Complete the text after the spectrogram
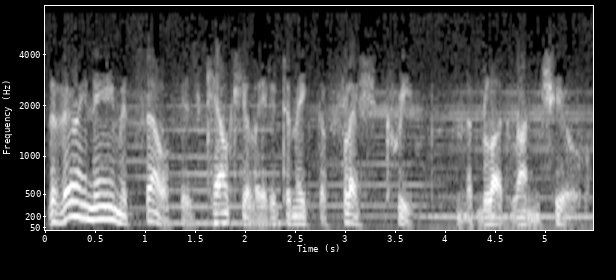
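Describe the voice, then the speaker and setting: Ominous suspense narrator, low animated voice, old radio drama, dull recording, music behind. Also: male voice, normal speed.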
